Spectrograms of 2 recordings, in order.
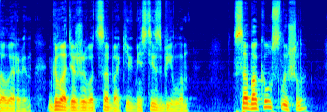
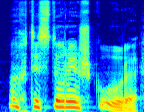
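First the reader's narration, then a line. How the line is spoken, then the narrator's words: Tender exclamation. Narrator (Russian): воскликнул он нежно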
